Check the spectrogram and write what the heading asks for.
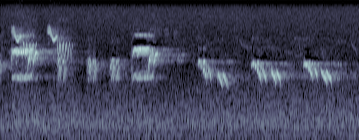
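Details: Indigo bunting in the forest singing paired phrases: high sweet notes at first, then repeated pairs of falling notes spaced about half a second apart, with quiet hiss behind.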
